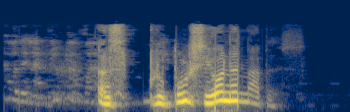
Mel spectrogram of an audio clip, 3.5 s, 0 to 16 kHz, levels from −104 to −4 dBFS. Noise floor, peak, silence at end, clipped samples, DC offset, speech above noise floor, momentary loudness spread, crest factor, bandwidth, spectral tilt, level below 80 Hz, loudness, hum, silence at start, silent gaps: -76 dBFS; -2 dBFS; 0.9 s; under 0.1%; under 0.1%; 63 dB; 18 LU; 14 dB; 8 kHz; -6 dB/octave; -52 dBFS; -14 LUFS; none; 1 s; none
